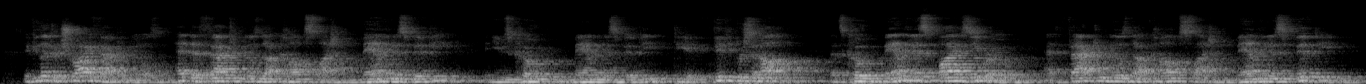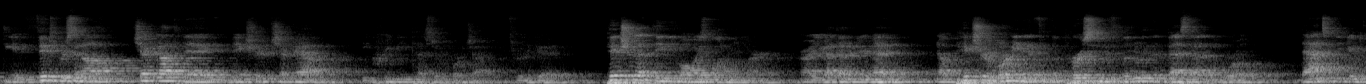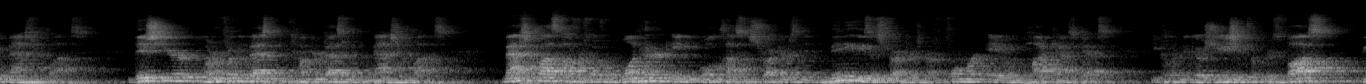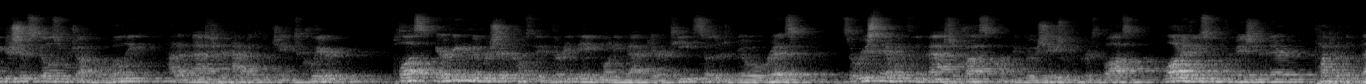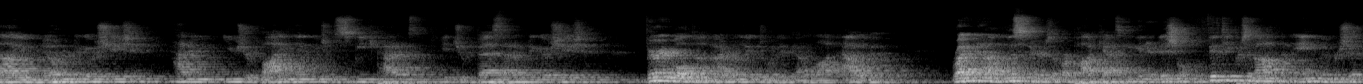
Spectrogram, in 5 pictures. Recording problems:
off-mic speech; far
room echo; noticeable; dies away in 1.3 s

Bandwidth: 14.5 kHz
